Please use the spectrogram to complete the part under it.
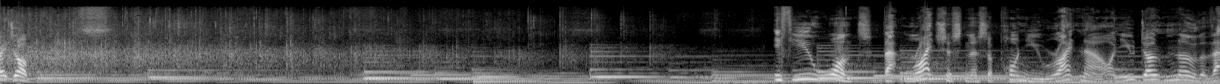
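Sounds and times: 
speech: 0:00.0 - 0:01.0, 0:07.7 - 0:12.1
crowd applause: 0:00.0 - 0:06.8
keyboard or organ chords: 0:00.0 - 0:12.1.

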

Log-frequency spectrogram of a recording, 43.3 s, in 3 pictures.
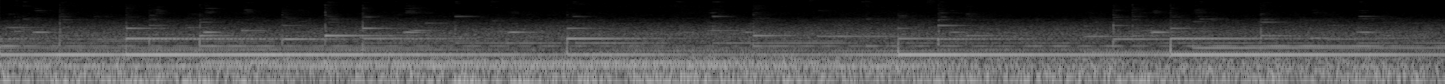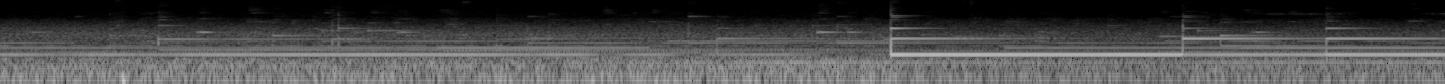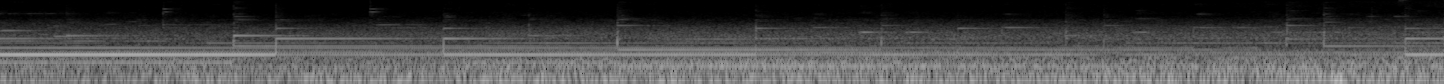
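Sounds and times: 
chime tree ringing: 0:00.0 - 0:43.3.

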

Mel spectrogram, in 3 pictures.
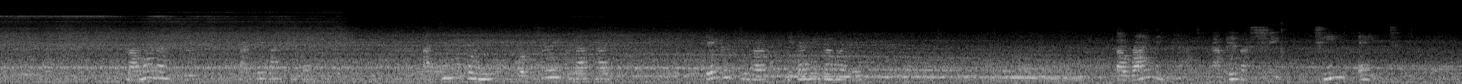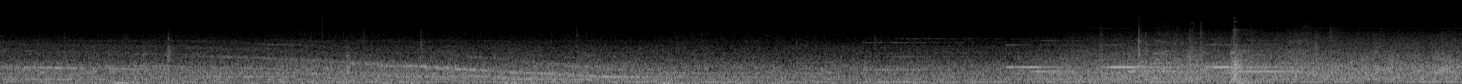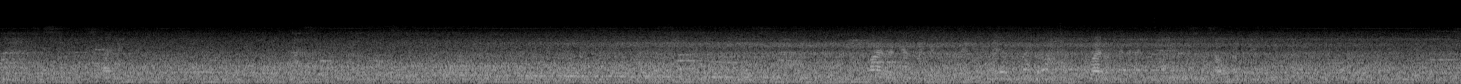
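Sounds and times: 
Tokyo Metro train rumble: 0:00.0 - 0:43.8.

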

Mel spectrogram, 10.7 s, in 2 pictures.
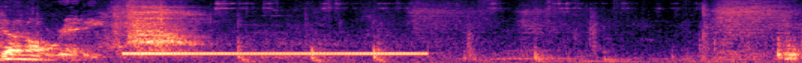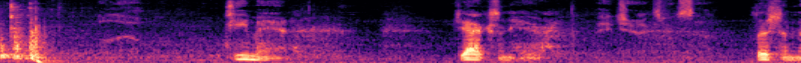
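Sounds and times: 
speech: 0:00.0 - 0:01.0, 0:06.9 - 0:07.3, 0:08.4 - 0:09.2, 0:10.4 - 0:10.6
telephone dial tone: 0:01.3 - 0:02.9.

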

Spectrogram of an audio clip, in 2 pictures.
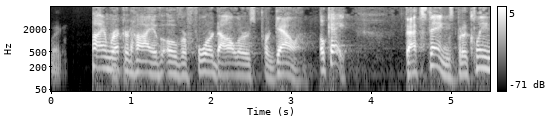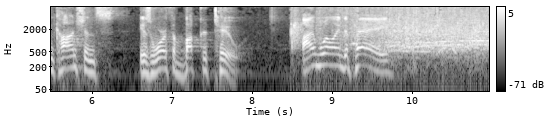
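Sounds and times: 
speech: 0:00.1 - 0:03.8, 0:04.4 - 0:07.9, 0:08.5 - 0:10.0
studio audience applause in played clip: 0:08.5 - 0:10.9.

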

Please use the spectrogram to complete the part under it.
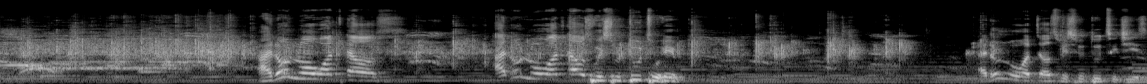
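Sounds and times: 
people shouting praise: 0:00.0 - 0:06.9
people clapping: 0:00.0 - 0:10.1
speech: 0:02.6 - 0:04.0, 0:05.0 - 0:07.0, 0:09.8 - 0:11.4.

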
